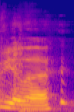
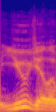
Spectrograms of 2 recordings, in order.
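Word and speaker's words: uvula: I'm a sexual tiger Beulah is the mispronunciation of you yellow which is the ball that hangs in your throat you to blow jobs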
